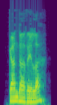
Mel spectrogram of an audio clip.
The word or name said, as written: kandarilla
